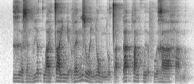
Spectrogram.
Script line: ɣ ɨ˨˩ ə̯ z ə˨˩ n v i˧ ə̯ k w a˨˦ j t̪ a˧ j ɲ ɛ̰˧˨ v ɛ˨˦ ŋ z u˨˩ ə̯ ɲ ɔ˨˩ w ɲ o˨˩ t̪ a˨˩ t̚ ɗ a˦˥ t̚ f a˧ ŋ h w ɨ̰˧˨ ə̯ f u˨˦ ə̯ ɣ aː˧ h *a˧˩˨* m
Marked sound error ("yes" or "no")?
no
